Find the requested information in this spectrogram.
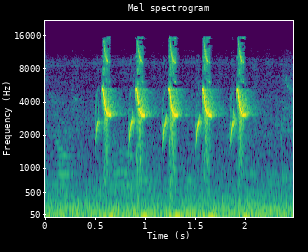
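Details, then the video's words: Olive-backed tailorbird (prenjak lumut) singing a varied tutor song for training: five loud two-part notes, a short low chip snapping into a sharp, high descending whistle, about three per second, over a quiet background. "masteran handal prenjak lumut gacor variasi"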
